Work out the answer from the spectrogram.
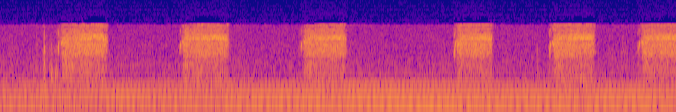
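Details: While a male barn owl explores the nest cavity at a California ranch and the female anticipates mating, six harsh hissing bursts sound about once a second, each rough and noisy, above a continuous low hum.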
